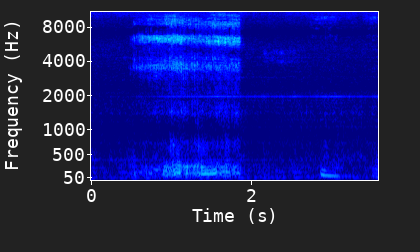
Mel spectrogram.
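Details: Corgi snoring, tired of waiting for a treat: a long, low, rumbling snore swells for about a second, then a shorter low snore follows, over a faint steady hiss.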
